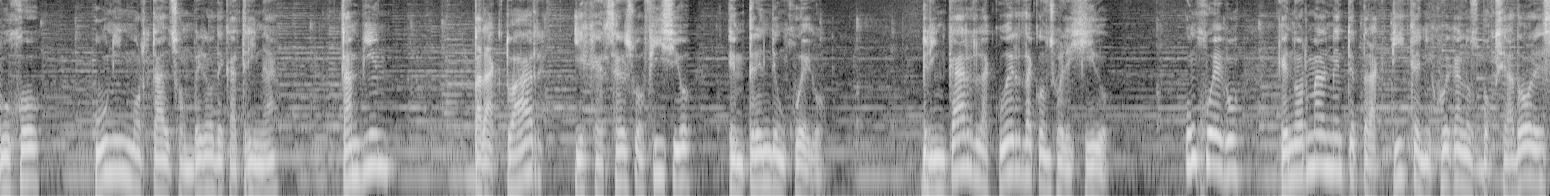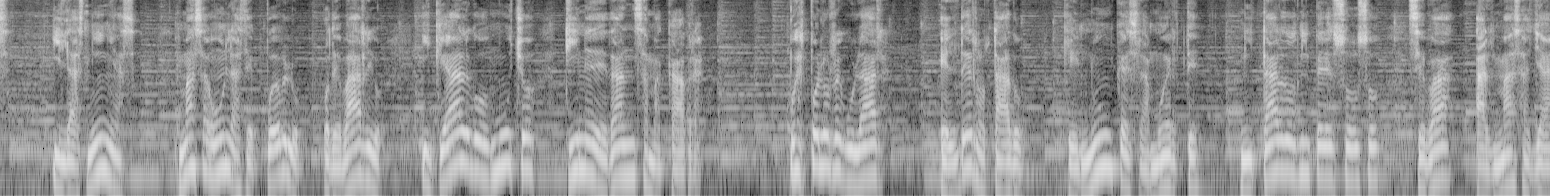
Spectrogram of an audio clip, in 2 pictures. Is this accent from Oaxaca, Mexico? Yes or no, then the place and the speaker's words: yes; Oaxaca, Mexico; first language Zapotec; Spanish is a second language; animales de la región del Istmo de Tehuantepec, donde él y yo somos. Quise escribir este cuento en zapoteco, mi lengua natal.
